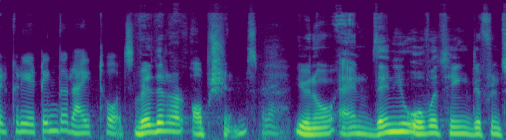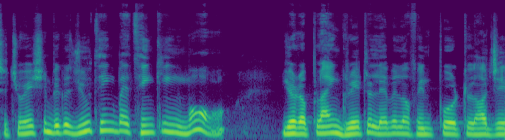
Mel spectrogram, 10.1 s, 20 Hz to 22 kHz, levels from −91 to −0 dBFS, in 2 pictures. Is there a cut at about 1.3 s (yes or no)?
yes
